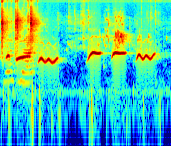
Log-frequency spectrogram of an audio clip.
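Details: Pet cockatiel whistling an imitated song tune, "Johny Yess Papa", offered as a master recording for training tame birds. Clear mid-pitched whistled notes, some wavering in a quick trill, others held and gliding upward, with low taps and a faint steady hum beneath.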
